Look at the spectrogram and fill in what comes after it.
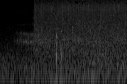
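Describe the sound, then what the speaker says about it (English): Rain falls in a survival video game, arriving as an abrupt, steady wash of hissing noise that stays constant to the end. "Crap, it's raining again."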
